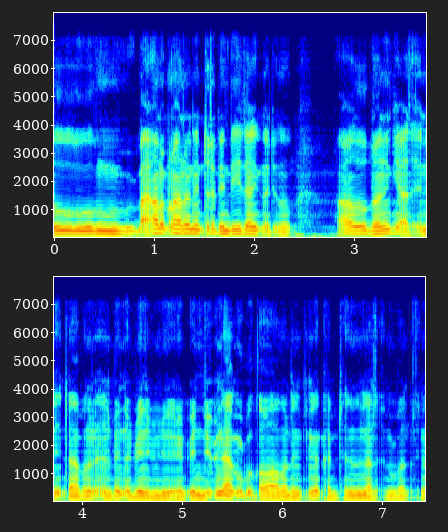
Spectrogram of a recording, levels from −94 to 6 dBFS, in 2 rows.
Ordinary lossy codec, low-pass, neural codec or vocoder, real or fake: none; 7.2 kHz; autoencoder, 22.05 kHz, a latent of 192 numbers a frame, VITS, trained on many speakers; fake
